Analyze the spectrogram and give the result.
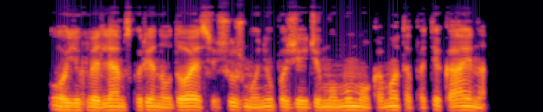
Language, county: Lithuanian, Marijampolė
